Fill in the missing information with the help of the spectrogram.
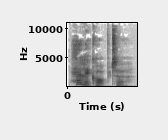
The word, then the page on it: helicopter: British English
